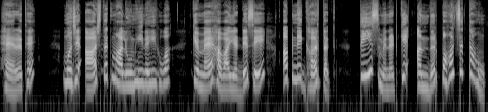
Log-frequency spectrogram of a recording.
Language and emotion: Urdu, surprised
